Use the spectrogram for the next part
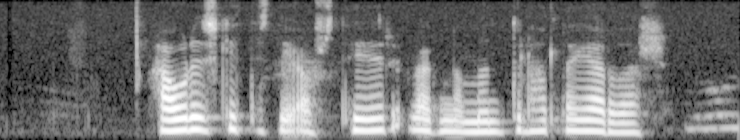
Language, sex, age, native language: Icelandic, female, 30-39, Icelandic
